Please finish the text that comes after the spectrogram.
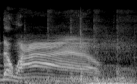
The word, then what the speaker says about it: DeWylde: And DeWild is spelled DEWYLDE. DeWild.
